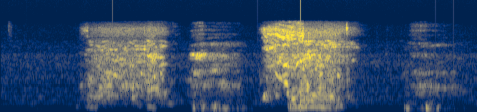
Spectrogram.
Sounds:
Sniff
